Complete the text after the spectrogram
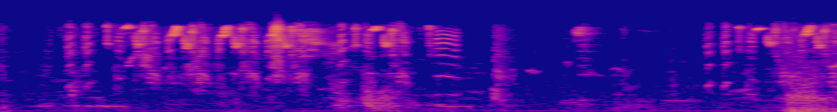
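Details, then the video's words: Budgerigar chatter: rapid, scratchy warbles and high chirps in uneven bursts, with a brief pause before a final flurry. "Budgerigar bird"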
